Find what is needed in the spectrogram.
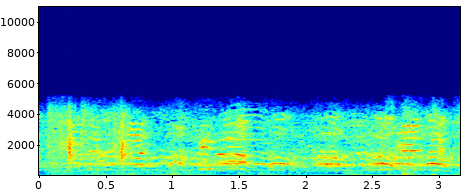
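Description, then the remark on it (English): A stadium crowd of Wolves fans roars and shouts in a dense, sustained mass of voices, loudly demanding a red card after Jota is tripped in a match against Crusaders. The noise is steady and unbroken, with a few louder surges. “Well, you can hear what the Wolves fans think. They want red.”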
